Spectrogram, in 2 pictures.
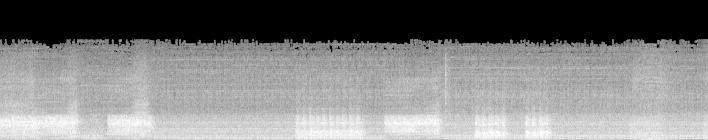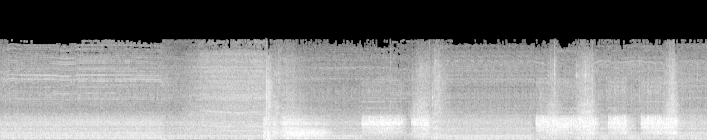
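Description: Radio-controlled Tiger I model tank driving: its electric track motors and gearboxes whir in repeated bursts as it moves and stops, over a steady simulated engine rumble from its built-in speaker. A few sharp clicks cut in near the middle and end.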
